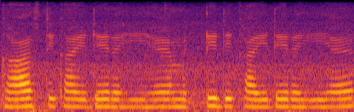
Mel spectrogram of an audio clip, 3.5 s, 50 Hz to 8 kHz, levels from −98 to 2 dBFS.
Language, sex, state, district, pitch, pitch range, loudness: Hindi, female, Haryana, Jhajjar, 195 Hz, 190-200 Hz, -18 LUFS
